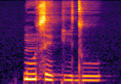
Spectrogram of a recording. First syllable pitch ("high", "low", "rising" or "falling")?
high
